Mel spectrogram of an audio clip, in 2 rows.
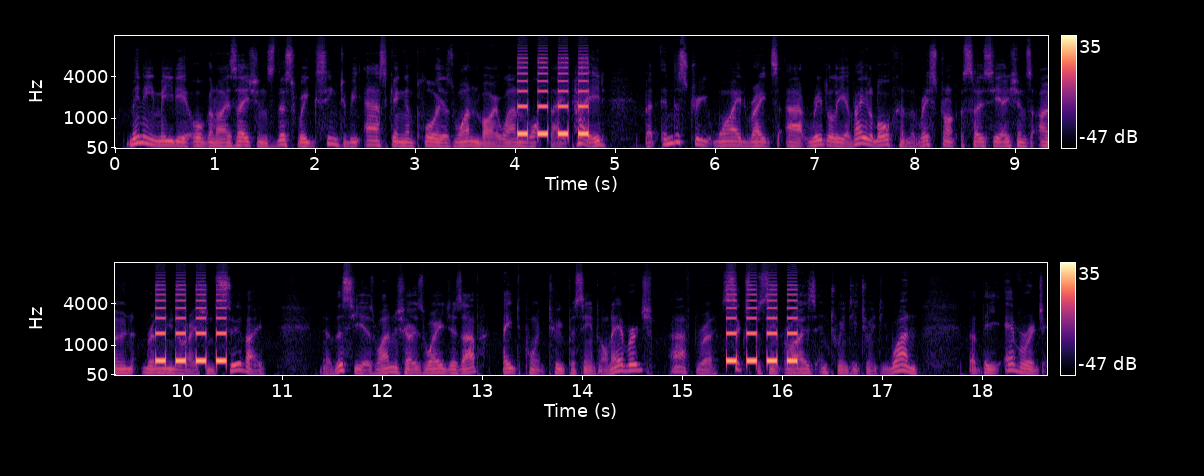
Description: Alarm pattern, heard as an alarm's beeps, played three times, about 500 Hz, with speech in English. Temporal four. Carbon monoxide.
